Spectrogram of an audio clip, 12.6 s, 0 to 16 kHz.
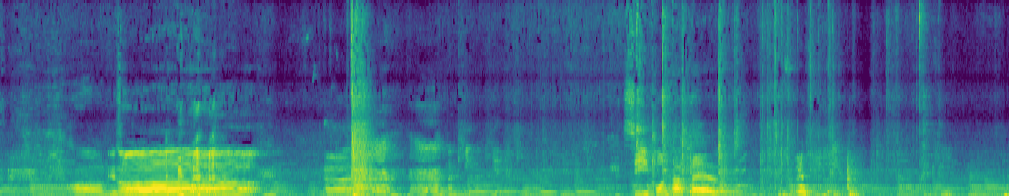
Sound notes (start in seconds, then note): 9.8 laughing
